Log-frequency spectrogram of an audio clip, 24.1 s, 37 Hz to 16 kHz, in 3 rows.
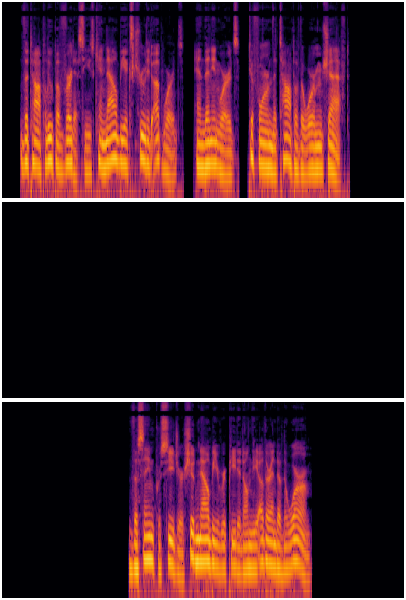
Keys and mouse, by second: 0.9-3.6 middle drag, 5.0 e, 10.8 alt+m, 13.9 a, 22.3 middle click, 22.8 middle click, 23.5 middle click.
